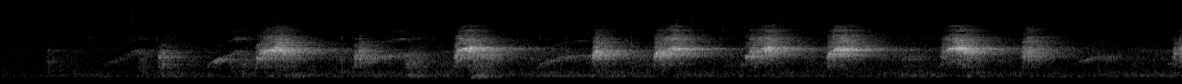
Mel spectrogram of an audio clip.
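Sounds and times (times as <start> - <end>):
raccoon giving harsh squealing cries: 2.2 - 8.8, 9.4 - 11.0.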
